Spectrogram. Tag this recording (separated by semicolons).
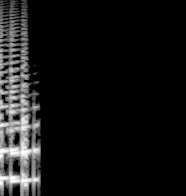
game; gameaudio; indiegame; sfx; Soundeffects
